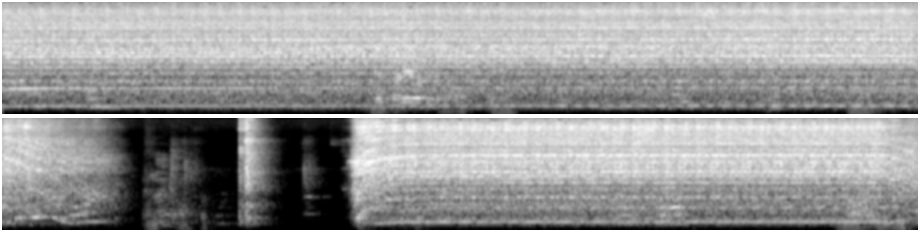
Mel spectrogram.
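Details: New Tacklife electric drain auger: steady high motor whine at constant pitch, short stop, clean restart; running normally.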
